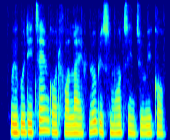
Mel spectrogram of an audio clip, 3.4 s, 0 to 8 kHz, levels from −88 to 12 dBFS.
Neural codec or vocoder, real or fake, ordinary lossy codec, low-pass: none; real; Opus, 32 kbps; 7.2 kHz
